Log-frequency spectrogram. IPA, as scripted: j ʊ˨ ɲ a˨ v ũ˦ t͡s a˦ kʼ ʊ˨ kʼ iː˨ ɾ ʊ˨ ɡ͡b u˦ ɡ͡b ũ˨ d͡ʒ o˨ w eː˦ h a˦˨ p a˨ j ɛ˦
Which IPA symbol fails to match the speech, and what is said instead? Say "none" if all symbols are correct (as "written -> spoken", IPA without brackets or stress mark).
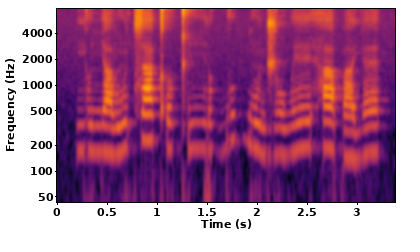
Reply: none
